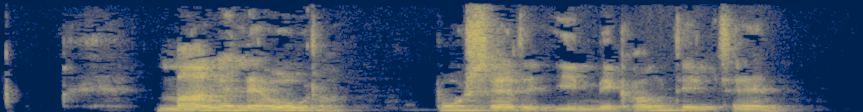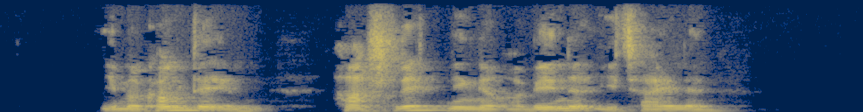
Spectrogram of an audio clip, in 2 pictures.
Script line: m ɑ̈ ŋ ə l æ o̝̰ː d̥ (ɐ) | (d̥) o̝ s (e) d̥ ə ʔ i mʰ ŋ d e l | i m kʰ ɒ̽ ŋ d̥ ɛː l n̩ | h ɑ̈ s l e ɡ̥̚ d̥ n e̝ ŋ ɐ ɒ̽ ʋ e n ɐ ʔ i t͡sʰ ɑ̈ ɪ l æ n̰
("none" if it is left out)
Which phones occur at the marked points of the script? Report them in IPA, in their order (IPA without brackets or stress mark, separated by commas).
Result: ɐ, b̥, æ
